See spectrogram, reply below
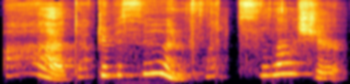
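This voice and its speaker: A woman's voice: extremely high pitch, very animated, a little slow, dark tone, voice pushed up, full character voice. A woman reading aloud, voicing a polite, officious society matron in her seventies. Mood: delighted.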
